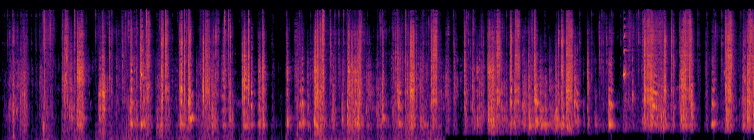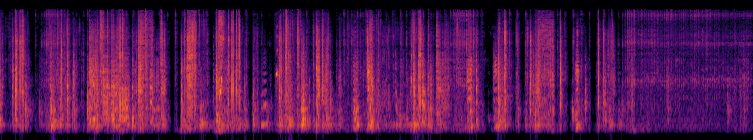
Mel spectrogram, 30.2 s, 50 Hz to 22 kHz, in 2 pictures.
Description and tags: Squeaky Rattling Bike
Borrowed my host's bike in Bremen and just had to record all the chaotic sounds it made.
If my sounds have been useful, you can support me and receive a 1.6GB collection of recordings.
